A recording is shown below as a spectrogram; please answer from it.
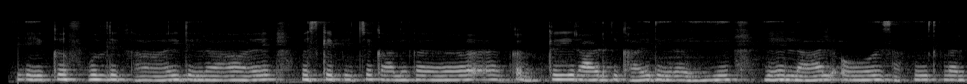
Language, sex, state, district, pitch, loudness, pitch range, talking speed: Hindi, female, Maharashtra, Pune, 210 Hz, -26 LUFS, 200-220 Hz, 135 wpm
